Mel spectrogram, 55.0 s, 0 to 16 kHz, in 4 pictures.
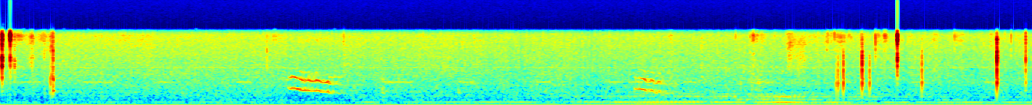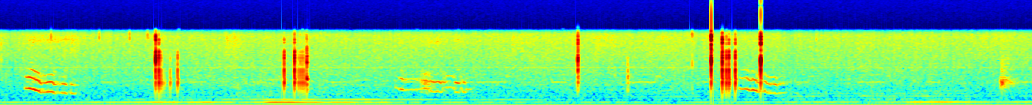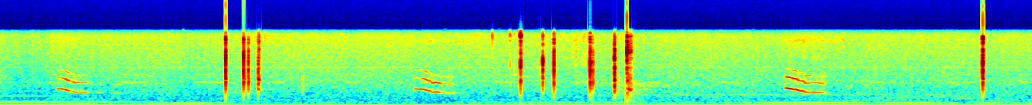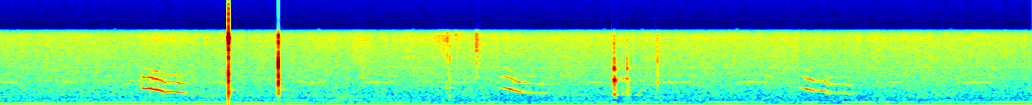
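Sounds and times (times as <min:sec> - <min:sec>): ferret snoring: 0:03.8 - 0:05.2, 0:08.3 - 0:09.3, 0:14.0 - 0:14.9, 0:19.0 - 0:20.1, 0:23.3 - 0:24.3, 0:28.2 - 0:29.5, 0:33.0 - 0:33.7, 0:38.0 - 0:38.6, 0:43.1 - 0:43.8, 0:47.9 - 0:48.7, 0:51.9 - 0:52.7.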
